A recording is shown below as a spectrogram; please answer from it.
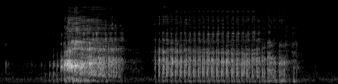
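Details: Boston Terrier Piper Jane gives two growl bouts while playing with a toy: a sharp, loud snarl, then a longer pulsing, rattling rumble that fades after about a second and a half.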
